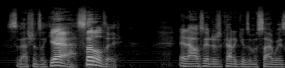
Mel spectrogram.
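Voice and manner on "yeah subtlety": loud, emphatic agreement; punchy, raised-voice echo; boisterous echo. Acted. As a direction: chime in heartily on "subtlety". Sebastian chimes in, echoing the rebuke.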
